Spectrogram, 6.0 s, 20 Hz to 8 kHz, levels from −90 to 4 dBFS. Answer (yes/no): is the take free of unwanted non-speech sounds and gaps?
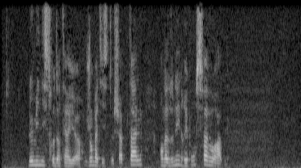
yes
